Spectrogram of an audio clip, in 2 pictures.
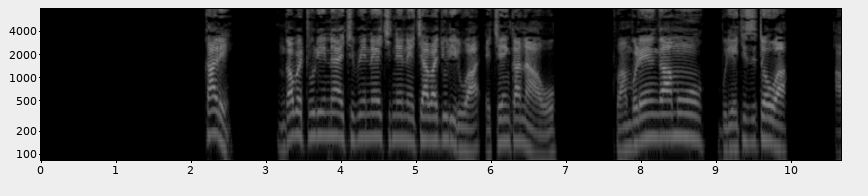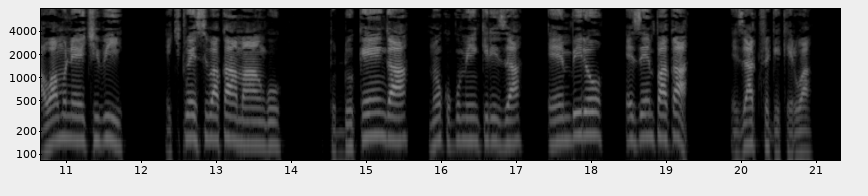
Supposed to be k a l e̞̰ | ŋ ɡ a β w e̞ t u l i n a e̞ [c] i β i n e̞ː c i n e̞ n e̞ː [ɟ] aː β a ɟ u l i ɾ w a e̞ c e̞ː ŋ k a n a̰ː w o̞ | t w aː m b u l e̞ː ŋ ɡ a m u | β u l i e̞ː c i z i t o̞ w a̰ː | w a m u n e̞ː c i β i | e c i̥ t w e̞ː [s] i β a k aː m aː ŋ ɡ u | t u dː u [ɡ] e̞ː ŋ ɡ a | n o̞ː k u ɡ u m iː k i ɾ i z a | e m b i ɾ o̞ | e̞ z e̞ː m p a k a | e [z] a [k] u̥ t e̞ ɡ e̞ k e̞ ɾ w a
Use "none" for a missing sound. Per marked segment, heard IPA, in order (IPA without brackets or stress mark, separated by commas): c, c, s, k, z, t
